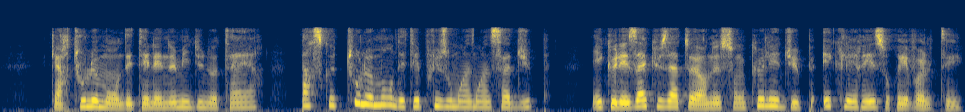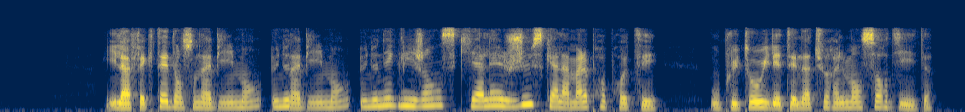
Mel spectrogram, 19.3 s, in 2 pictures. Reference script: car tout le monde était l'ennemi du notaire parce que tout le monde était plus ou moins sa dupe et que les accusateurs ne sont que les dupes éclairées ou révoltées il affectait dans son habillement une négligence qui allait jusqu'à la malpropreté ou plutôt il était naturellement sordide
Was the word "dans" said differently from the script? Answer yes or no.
no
